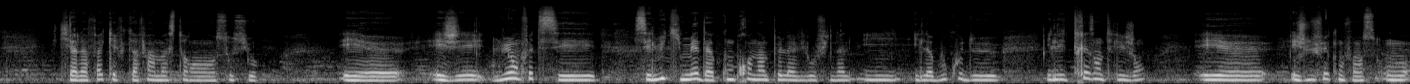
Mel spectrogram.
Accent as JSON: {"language": "French", "town": "Rennes", "region": "Brittany", "country": "France", "said": "Et je viens de Rennes, du Blône, et j'ai 18 ans et je suis en fac d'histoire."}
